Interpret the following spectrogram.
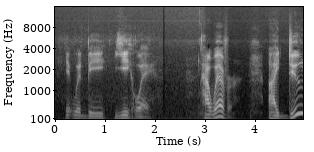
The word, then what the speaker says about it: Yahweh: It's possible that the V sound may have come from a Germanic European influence. So rather than Yiveh, it would be Yihweh.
